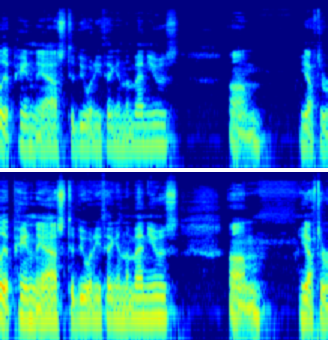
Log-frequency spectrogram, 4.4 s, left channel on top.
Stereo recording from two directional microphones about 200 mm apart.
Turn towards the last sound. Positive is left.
turn(degrees=-50)  # may be behind; listen again after turning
